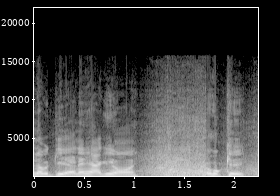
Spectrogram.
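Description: A man speaking for about the first second, then a motor vehicle passing close by: a rush of engine and tyre noise that swells and holds, partly covering the talk.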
